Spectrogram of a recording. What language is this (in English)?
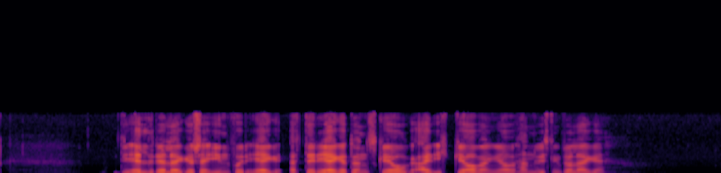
Norwegian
